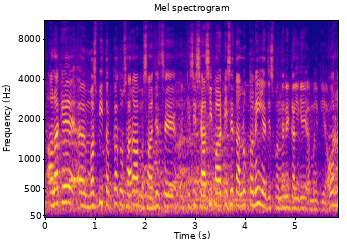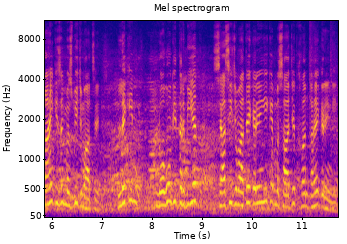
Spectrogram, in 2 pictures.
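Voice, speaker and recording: A male reporter puts earnest, halting questions to a guest outdoors, pausing as he searches for words. His voice is high, and a busy crowd murmurs clearly behind him in the city street.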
